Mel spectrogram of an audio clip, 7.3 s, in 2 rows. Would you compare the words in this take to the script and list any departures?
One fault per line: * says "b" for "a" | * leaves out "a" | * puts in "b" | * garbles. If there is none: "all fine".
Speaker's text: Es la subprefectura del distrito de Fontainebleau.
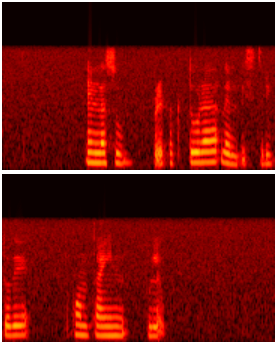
all fine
